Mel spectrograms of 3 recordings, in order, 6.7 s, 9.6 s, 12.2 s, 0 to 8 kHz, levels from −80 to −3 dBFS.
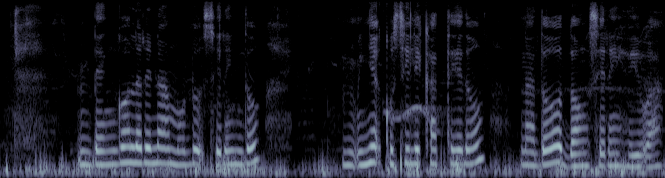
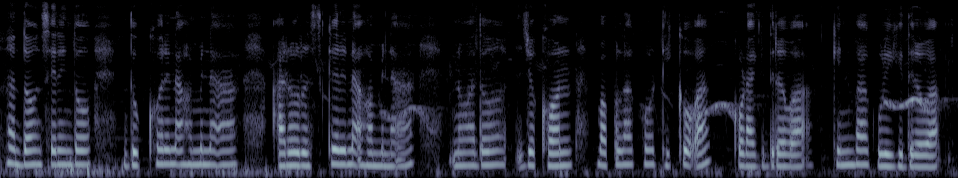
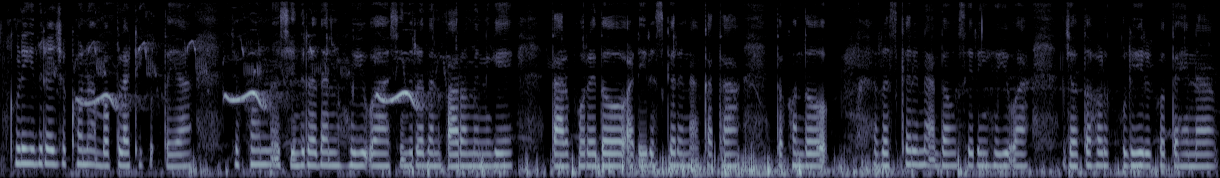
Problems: constant background noise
